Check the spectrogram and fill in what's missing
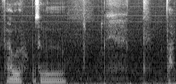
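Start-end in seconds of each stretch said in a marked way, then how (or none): none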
